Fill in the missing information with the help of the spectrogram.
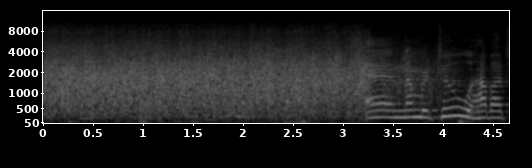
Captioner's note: applause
